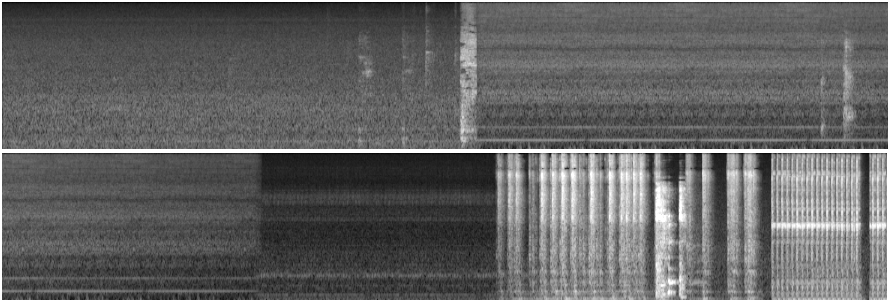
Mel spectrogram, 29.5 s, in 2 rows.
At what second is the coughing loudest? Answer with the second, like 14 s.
26 s.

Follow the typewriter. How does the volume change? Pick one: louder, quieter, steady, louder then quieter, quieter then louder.
quieter then louder.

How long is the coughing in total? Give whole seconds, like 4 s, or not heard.
3 s.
